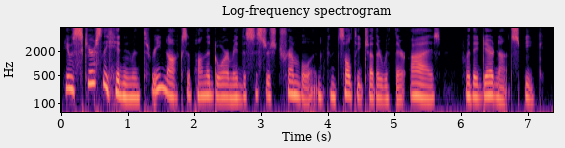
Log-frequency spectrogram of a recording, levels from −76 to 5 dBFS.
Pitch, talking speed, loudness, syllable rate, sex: 165 Hz, 210 wpm, -22 LUFS, 5.1 syllables/s, female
